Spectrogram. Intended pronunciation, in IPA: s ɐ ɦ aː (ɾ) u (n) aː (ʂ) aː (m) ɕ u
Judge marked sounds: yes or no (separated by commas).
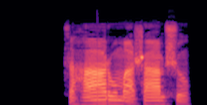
yes, no, yes, yes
